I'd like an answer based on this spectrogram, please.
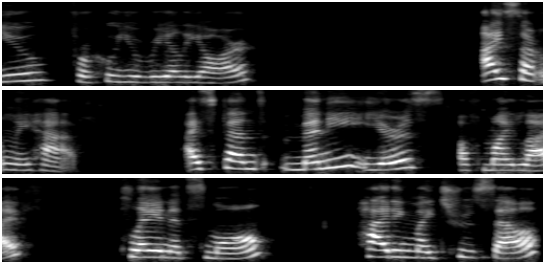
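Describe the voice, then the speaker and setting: In a quiet setting, a woman with an Argentine accent speaks very slowly in a high voice. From Argentina. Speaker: spiritual speaker and visibility coach. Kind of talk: inspirational talk. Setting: spiritual center stage with audience.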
